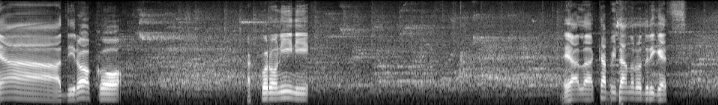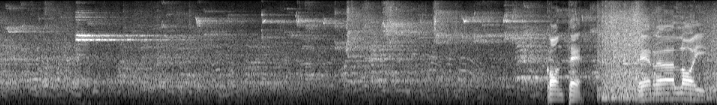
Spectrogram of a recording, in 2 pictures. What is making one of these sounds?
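Spectators murmur in the stands of an echoing hall.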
